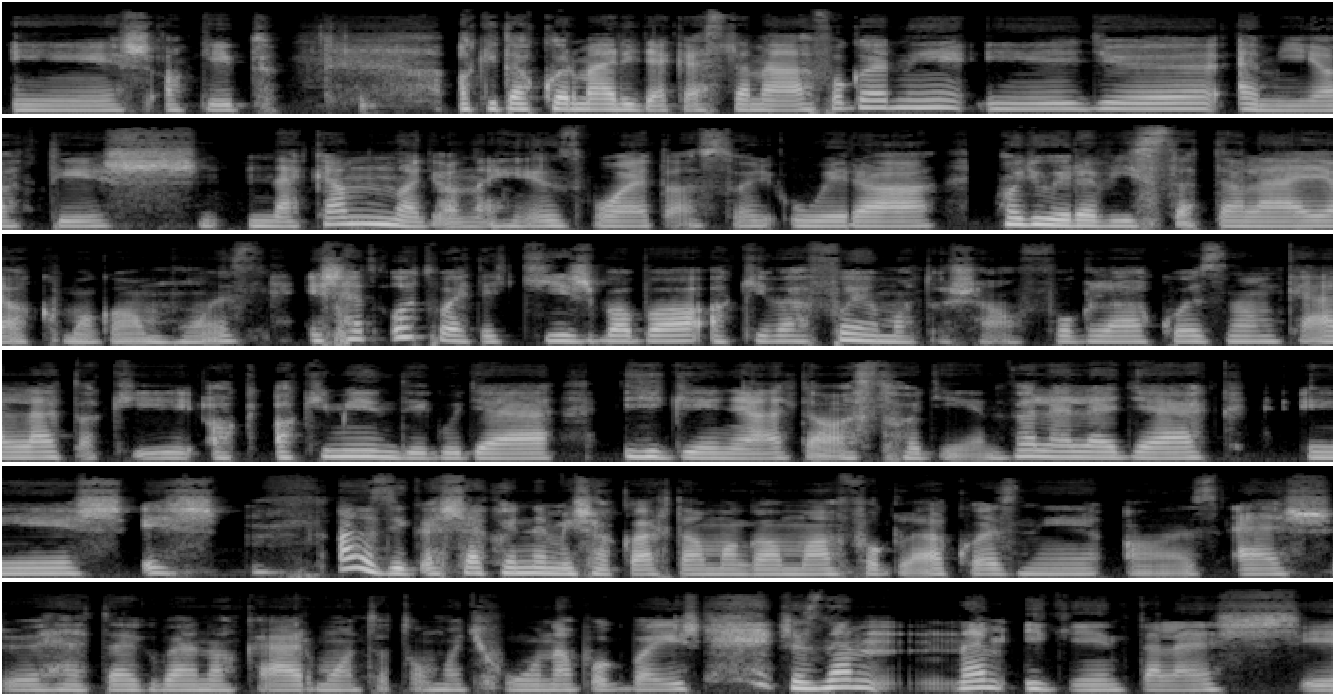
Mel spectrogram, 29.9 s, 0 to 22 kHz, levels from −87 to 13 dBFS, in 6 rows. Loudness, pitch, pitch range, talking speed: -19 LUFS, 180 Hz, 170-200 Hz, 130 wpm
